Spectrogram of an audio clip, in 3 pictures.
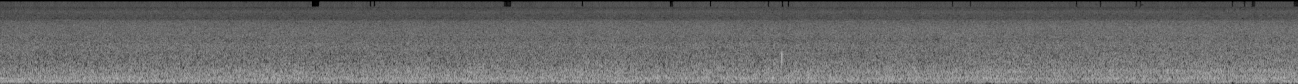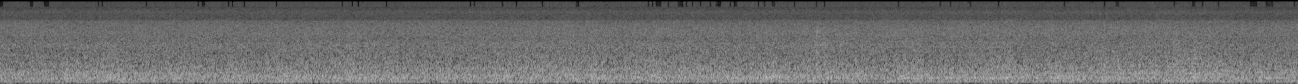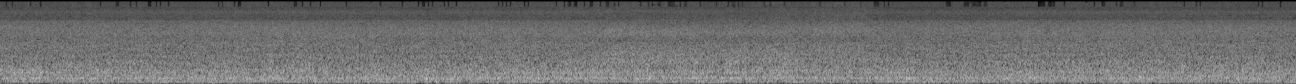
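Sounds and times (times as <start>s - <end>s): waterfall roaring: 0.0s - 38.9s.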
